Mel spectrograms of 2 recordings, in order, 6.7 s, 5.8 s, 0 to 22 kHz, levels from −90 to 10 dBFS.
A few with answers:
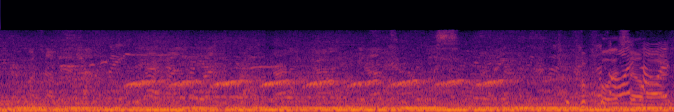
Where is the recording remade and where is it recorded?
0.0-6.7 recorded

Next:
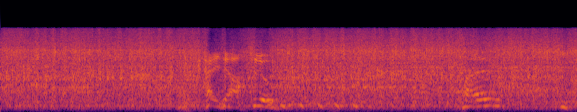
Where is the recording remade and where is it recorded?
0.0-5.8 recorded

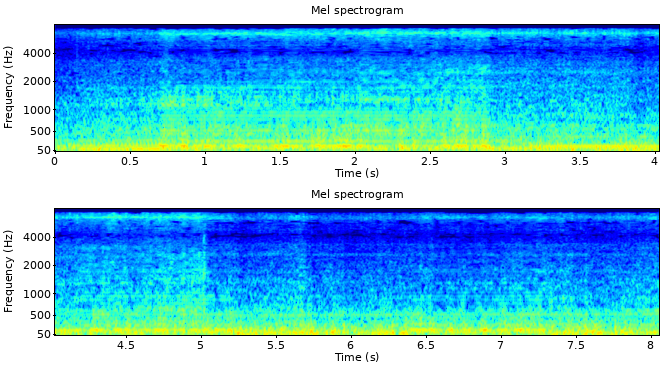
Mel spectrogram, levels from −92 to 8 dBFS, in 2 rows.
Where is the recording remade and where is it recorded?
0.0-0.7 recorded; 0.7-2.9 remade; 2.9-4.2 recorded; 4.2-5.2 remade; 5.2-6.4 recorded; 6.4-7.3 remade; 7.3-8.1 recorded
